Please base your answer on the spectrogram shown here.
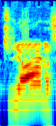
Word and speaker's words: Giannis: G is silent.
